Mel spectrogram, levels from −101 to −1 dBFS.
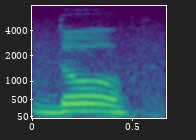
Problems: background sounds at intervals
